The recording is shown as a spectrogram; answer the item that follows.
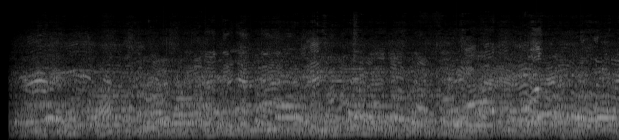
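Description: Several people talking at once: overlapping chatter of a group of voices, with no one voice standing out.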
